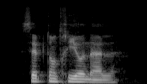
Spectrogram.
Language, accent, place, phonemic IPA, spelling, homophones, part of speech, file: French, France, Lyon, /sɛp.tɑ̃.tʁi.jɔ.nal/, septentrionales, septentrional / septentrionale, adjective, LL-Q150 (fra)-septentrionales.wav
- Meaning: feminine plural of septentrional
